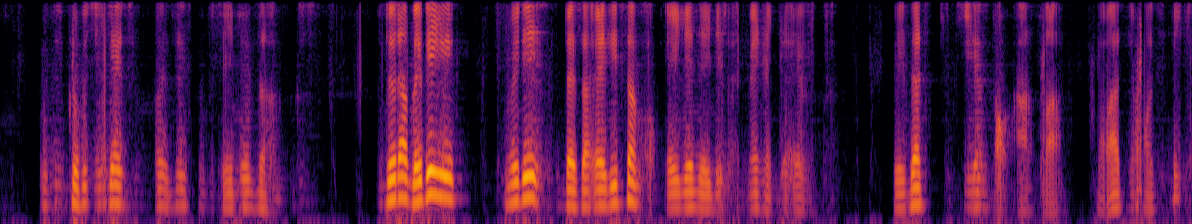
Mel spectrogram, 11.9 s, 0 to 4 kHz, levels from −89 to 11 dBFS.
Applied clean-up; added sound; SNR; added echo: neural separator model SepFormer WHAMR!.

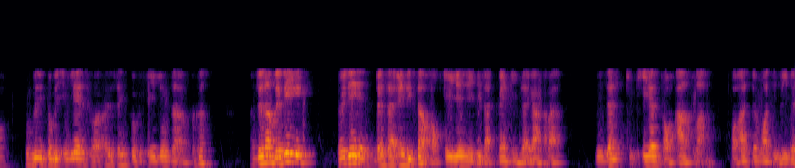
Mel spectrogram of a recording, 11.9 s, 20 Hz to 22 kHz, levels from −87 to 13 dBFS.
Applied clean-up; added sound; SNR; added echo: neural mask model DeepFilterNet 3.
